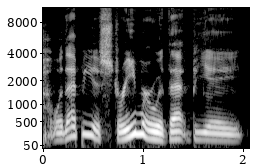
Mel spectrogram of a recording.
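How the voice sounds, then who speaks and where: A man in his twenties from Maryland, chatting casually on a stream, rambling and thinking out loud with frequent laughs. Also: mid-range voice, big pitch swings, normal speed, no echo, studio quality. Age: 20s. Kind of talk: casual chat on a game stream.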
